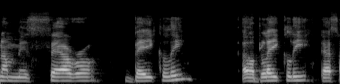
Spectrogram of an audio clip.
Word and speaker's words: Blakely: Blakely, that's how you say her name.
